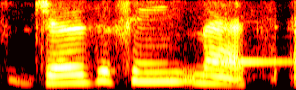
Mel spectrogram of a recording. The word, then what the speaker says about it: Josephine Metz: It's Josephine Metz, M-E-T-Z.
